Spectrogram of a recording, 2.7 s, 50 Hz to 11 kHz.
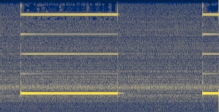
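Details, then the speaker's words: Power Probe 3 fine tip checking a fuse in the fuse box: two steady high beeps about a second long, a second apart, showing power on both sides, so the fuse is good. "this fuse is good because it's got power on both sides."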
